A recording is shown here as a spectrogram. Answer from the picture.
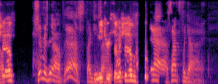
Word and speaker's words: Simashev: I'm not gonna pronounce Simashev? Simishev.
